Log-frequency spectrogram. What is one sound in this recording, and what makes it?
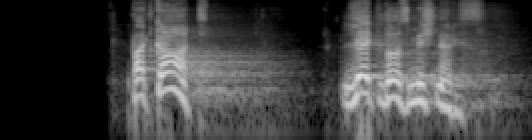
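A man preaches forcefully into a microphone in an echoing hall.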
